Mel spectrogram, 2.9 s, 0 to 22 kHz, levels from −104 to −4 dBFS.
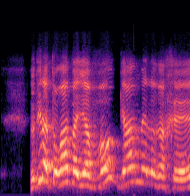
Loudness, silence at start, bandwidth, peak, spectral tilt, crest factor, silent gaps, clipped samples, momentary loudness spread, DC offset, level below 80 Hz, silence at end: -19 LUFS; 0.45 s; 7 kHz; -2 dBFS; -3.5 dB/octave; 16 dB; none; under 0.1%; 9 LU; under 0.1%; -80 dBFS; 0 s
